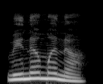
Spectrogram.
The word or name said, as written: ವಿನಿಮ್ನ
